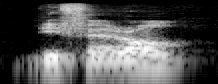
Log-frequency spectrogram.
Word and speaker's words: différent: No, différent has an S on the end, but we don't hear it. T and S are one consonant syllable. No, and that's silent on the end there. So the singular and the plural sound the same.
